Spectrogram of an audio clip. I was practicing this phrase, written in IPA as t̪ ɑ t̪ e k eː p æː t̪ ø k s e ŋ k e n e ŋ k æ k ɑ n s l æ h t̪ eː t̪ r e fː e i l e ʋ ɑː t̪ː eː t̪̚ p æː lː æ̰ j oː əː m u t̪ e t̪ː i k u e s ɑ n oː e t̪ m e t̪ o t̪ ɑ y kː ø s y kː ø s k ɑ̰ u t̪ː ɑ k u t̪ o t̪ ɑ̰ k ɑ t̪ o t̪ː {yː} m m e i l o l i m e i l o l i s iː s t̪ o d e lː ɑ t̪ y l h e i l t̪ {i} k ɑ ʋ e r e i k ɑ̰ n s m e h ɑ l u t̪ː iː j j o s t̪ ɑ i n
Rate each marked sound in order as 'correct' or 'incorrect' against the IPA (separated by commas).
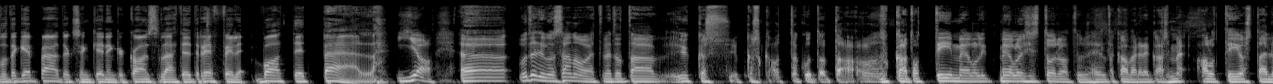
incorrect, incorrect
